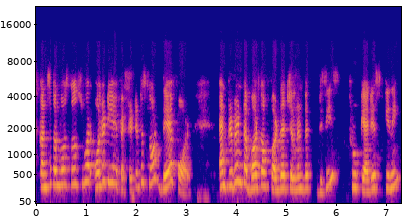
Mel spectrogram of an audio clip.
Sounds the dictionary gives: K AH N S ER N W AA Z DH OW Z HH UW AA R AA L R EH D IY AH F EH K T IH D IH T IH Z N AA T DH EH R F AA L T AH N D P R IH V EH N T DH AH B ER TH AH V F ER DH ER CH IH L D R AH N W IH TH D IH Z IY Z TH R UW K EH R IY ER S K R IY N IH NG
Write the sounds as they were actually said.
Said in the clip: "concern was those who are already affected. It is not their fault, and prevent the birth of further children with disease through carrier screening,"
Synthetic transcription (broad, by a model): K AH N S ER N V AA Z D OW Z HH UW AA R AA L R EH D IY AH F EH K T IH D IH T IH Z N AA T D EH R F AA T AH N D P R IH V EH N T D AH B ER T AH V F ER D ER CH IH L D R AH N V IH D D IH Z IY Z T R UW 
